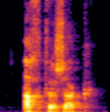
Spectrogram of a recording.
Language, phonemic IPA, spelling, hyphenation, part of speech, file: Dutch, /ˈɑx.tərˌzɑk/, achterzak, ach‧ter‧zak, noun, Nl-achterzak.ogg
- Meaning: back pocket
